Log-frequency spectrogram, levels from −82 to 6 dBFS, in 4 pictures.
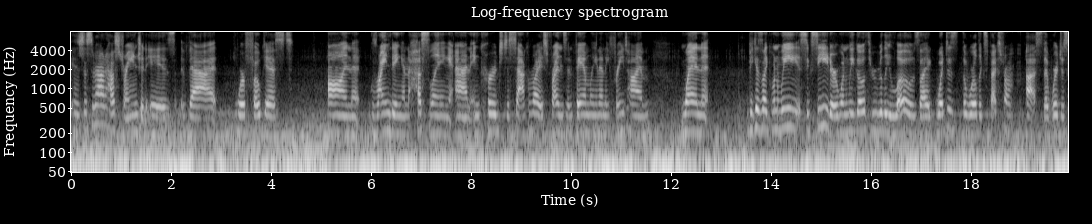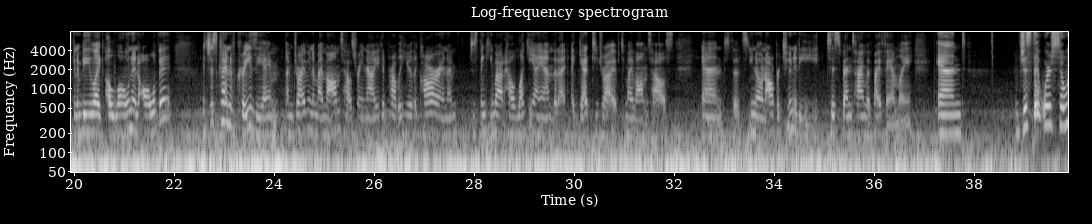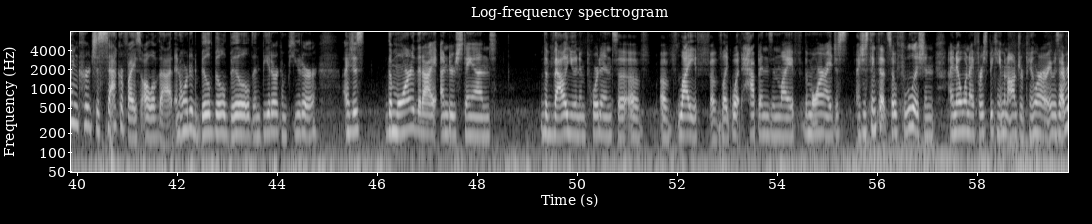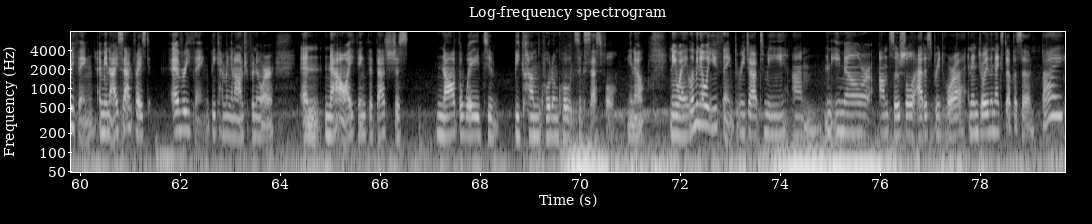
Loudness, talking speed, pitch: -19 LUFS, 170 wpm, 190 Hz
